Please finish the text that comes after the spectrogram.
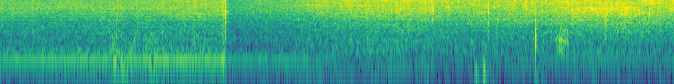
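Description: Cabbage and dumplings sizzle steadily in a hot pan, a dense continuous hiss heard up close, with a sharp utensil tap early on and a couple of soft stirring thuds later.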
